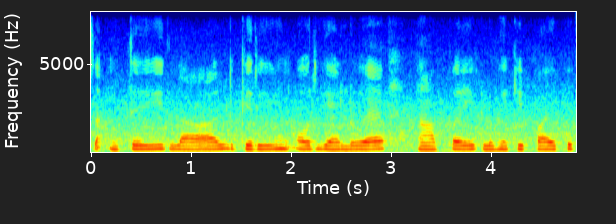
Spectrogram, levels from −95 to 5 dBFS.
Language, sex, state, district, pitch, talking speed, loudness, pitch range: Hindi, female, Haryana, Charkhi Dadri, 215 Hz, 150 wpm, -15 LUFS, 205-220 Hz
